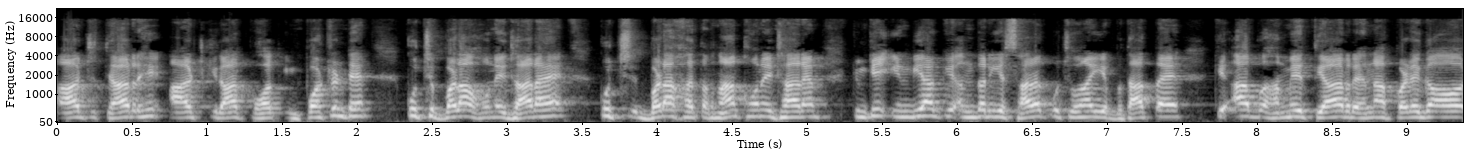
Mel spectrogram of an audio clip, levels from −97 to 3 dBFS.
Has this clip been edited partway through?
no; 0 cuts

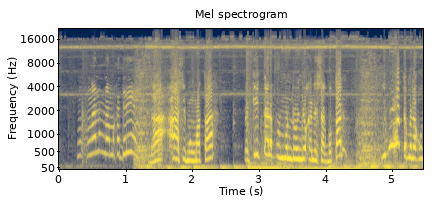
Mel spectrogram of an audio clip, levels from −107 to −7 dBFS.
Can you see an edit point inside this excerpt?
no; 0 cuts

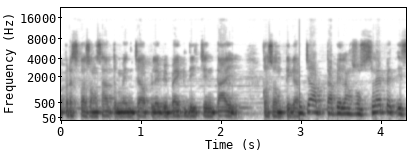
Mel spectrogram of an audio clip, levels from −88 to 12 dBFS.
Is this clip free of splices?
no; 1 cut; at 3.0 s

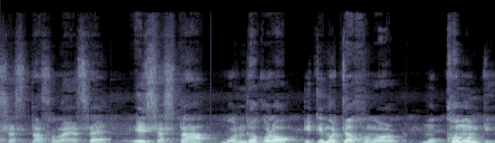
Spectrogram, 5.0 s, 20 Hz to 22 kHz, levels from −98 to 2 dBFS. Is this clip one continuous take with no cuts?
yes; 0 cuts

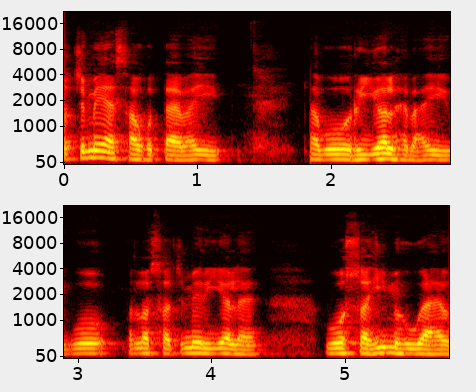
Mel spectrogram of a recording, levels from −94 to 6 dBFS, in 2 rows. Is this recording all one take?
no; 1 cut; at 1.8 s

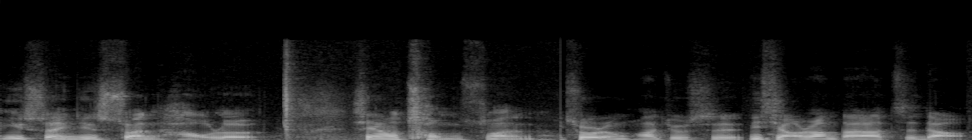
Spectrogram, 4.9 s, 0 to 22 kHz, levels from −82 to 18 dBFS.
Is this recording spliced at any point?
yes; 1 cut; at 2.8 s

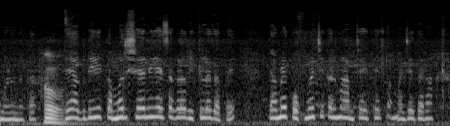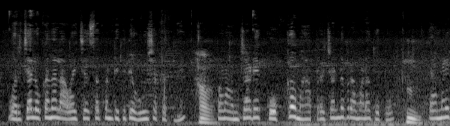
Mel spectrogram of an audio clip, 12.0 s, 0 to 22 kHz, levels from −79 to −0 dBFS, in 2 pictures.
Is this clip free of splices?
yes; 0 cuts

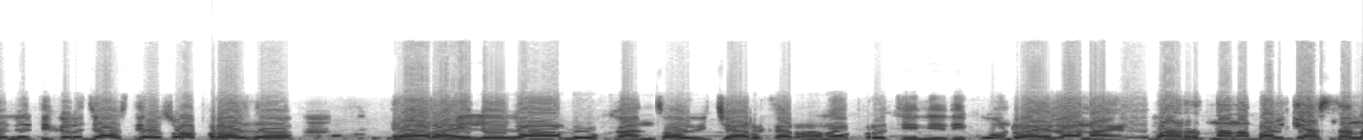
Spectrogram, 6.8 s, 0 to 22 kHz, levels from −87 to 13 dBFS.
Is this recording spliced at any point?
yes; 1 cut; at 5.7 s

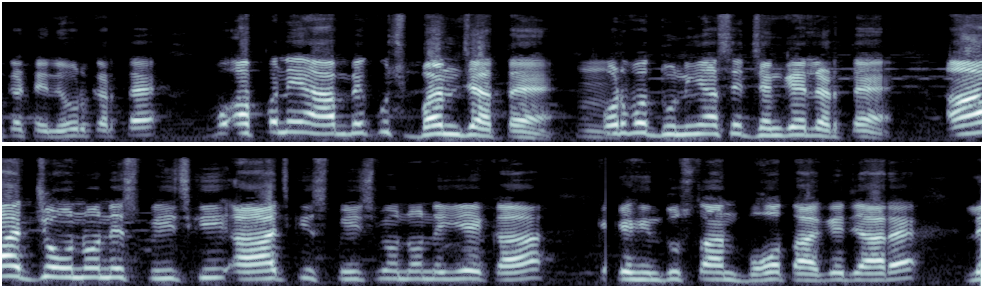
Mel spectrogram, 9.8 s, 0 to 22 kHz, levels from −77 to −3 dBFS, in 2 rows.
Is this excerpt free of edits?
no; 1 cut; at 7.8 s

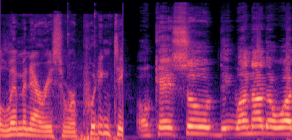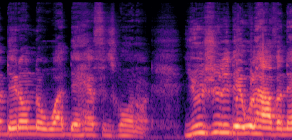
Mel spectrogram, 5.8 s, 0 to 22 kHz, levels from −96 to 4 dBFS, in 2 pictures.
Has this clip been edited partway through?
no; 0 cuts

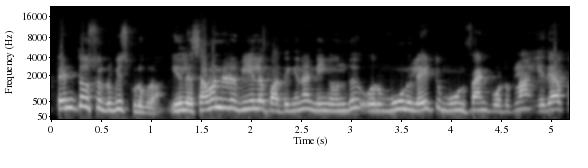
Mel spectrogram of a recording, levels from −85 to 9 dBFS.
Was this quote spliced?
no; 0 cuts

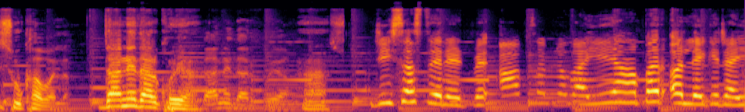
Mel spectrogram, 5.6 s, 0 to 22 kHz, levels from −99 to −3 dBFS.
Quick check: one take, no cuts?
no; 1 cut; at 2.5 s

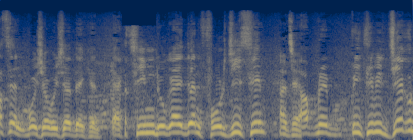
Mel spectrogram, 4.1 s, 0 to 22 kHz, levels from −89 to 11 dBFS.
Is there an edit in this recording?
yes; 1 cut; at 1.2 s

